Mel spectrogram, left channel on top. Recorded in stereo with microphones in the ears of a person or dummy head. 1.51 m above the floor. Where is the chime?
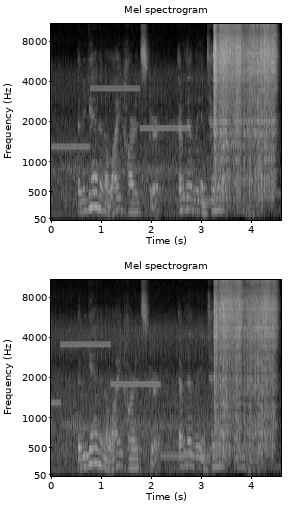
I don't hear a chime.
